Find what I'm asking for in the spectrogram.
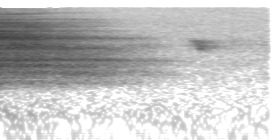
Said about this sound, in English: take the deepest breath we've taken yet today as we inhale through the nose. Hold for a second and exhale out the mouth.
